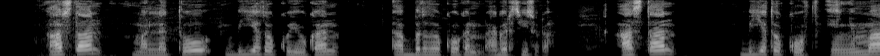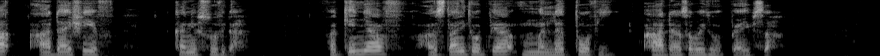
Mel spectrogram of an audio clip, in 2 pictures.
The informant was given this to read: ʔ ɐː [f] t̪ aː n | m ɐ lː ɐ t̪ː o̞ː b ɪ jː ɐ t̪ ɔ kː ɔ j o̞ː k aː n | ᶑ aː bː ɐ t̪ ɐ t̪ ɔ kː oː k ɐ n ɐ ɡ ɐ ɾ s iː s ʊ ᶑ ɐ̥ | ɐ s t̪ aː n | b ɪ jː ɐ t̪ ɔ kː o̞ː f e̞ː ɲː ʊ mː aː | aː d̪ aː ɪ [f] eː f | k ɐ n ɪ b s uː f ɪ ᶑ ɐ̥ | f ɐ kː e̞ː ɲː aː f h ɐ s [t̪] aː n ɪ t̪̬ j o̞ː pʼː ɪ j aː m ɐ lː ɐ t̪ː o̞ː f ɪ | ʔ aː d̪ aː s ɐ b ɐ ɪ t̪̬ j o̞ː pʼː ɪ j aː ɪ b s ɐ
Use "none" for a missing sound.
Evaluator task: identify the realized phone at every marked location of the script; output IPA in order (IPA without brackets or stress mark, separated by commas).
s, ʃ, t̪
